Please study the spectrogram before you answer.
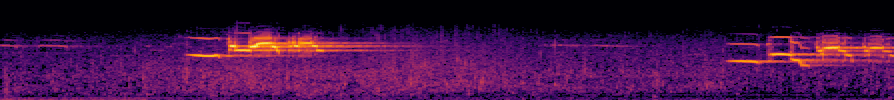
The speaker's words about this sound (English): This is the hermit thrush. It's a very independent bird that likes to be alone. We can hear it most often at this latter part of the day.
